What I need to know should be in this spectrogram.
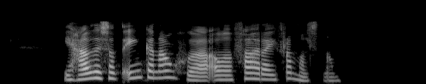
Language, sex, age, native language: Icelandic, female, 30-39, Icelandic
